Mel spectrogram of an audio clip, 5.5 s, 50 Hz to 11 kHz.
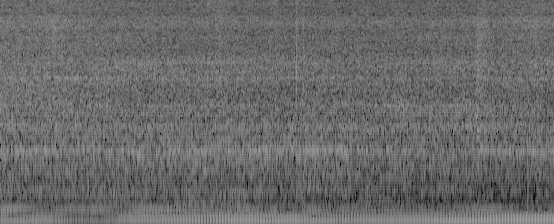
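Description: A 2026 camper van's engine idles with a steady, low mechanical hum and drone, fairly close and unbroken, with no one talking.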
